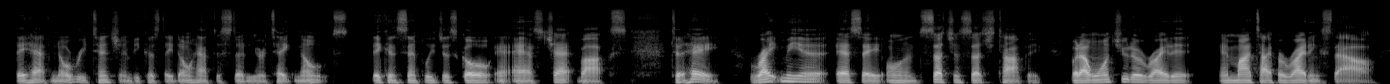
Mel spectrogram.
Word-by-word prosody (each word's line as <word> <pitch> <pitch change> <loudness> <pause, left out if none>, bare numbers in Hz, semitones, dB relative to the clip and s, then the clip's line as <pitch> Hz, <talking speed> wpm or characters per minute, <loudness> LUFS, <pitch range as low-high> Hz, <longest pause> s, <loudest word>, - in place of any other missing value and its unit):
They 85 +1 +2
have 80 -3 -1
no 80 -1 -2
retention 100 -1 -4
because - - -7
they - - -4
don't 80 +5 -2
have 80 -3 -3
to 75 - -10
study 75 0 -4
or - - -4
take 65 - -3
notes. - - -4 0.2
They 80 - +3
can 85 +1 -1
simply 90 +1 -2
just 85 +1 -6
go 85 -1 +4
and - - -4
ask 80 0 -1
Chatbox 75 0 0 0.4
to, - - +1
"Hey, - - +2 0.3
write 130 - +4
me 140 -2 +1
a 130 - 0
essay 100 -5 +2
on 80 -2 -2
such 100 +6 +2
and 100 - -4
such - - -2
topic, - - -2 0.3
but 90 - +5
I 90 - +9
want 105 +5 +1
you 125 - -1
to 110 -1 +3
write 95 -1 +2
it 95 -1 -3 0.2
in 85 +1 -2
my 95 +2 +5
type 85 -2 0
of 90 - +2
writing 90 -3 +2
style." - - -2
90 Hz, 195 wpm, -25 LUFS, 80-95 Hz, 0.4 s, I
